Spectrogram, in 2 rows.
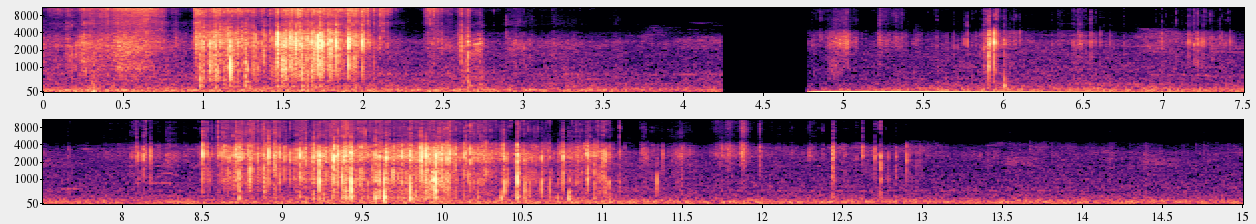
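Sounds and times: sand crushed between fingers: 0.0s - 3.0s, 4.8s - 13.1s.

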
